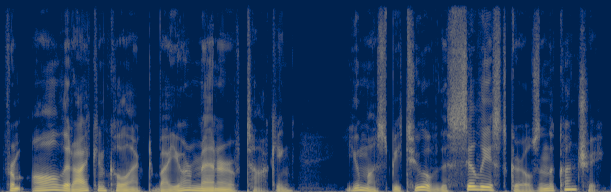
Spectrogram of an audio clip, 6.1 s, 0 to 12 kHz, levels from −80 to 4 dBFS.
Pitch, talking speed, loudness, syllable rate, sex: 115 Hz, 215 wpm, -21 LUFS, 4.8 syllables/s, male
